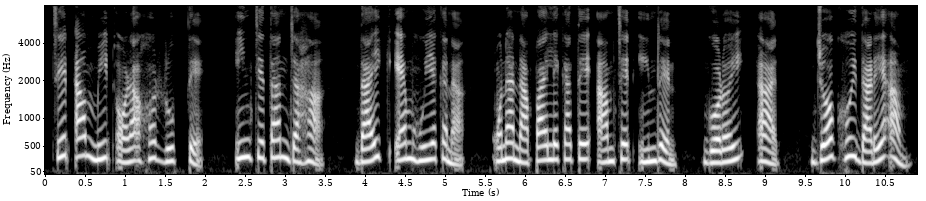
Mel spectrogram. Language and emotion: Santali, neutral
